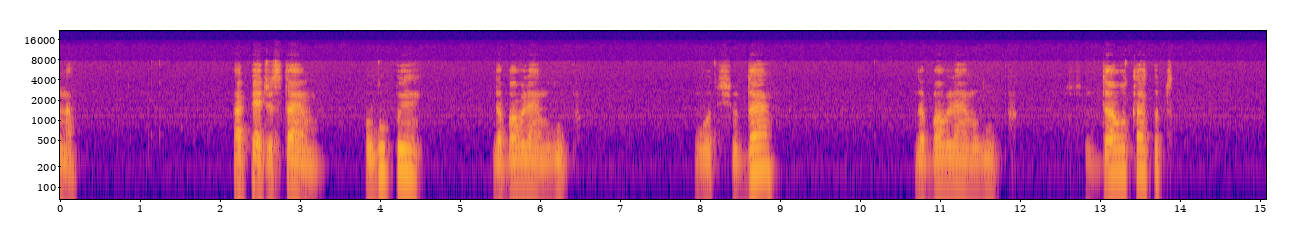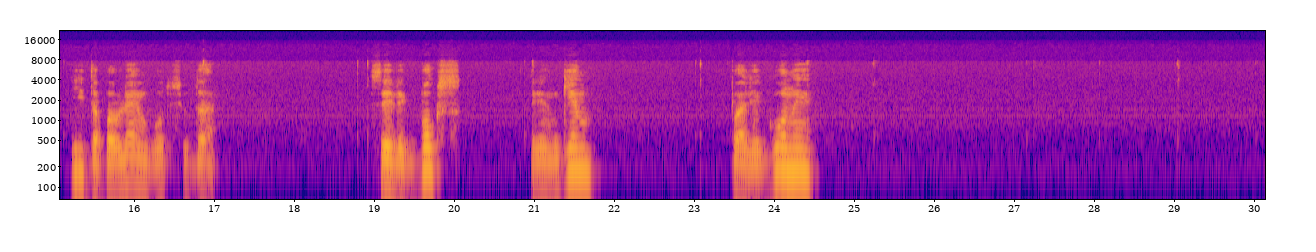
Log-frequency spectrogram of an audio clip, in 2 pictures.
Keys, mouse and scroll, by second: 1.6 click, 3.6 click, 10.8 click, 15.8 click, 20.1 click, 21.2 click, 28.0 click, 29.3 click.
